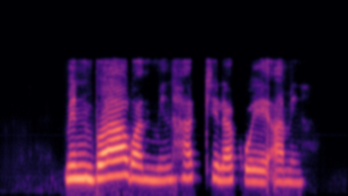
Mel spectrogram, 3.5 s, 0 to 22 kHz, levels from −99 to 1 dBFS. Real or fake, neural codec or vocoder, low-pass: fake; codec, 16 kHz, 1 kbps, X-Codec, HuBERT features, trained on LibriSpeech; 7.2 kHz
